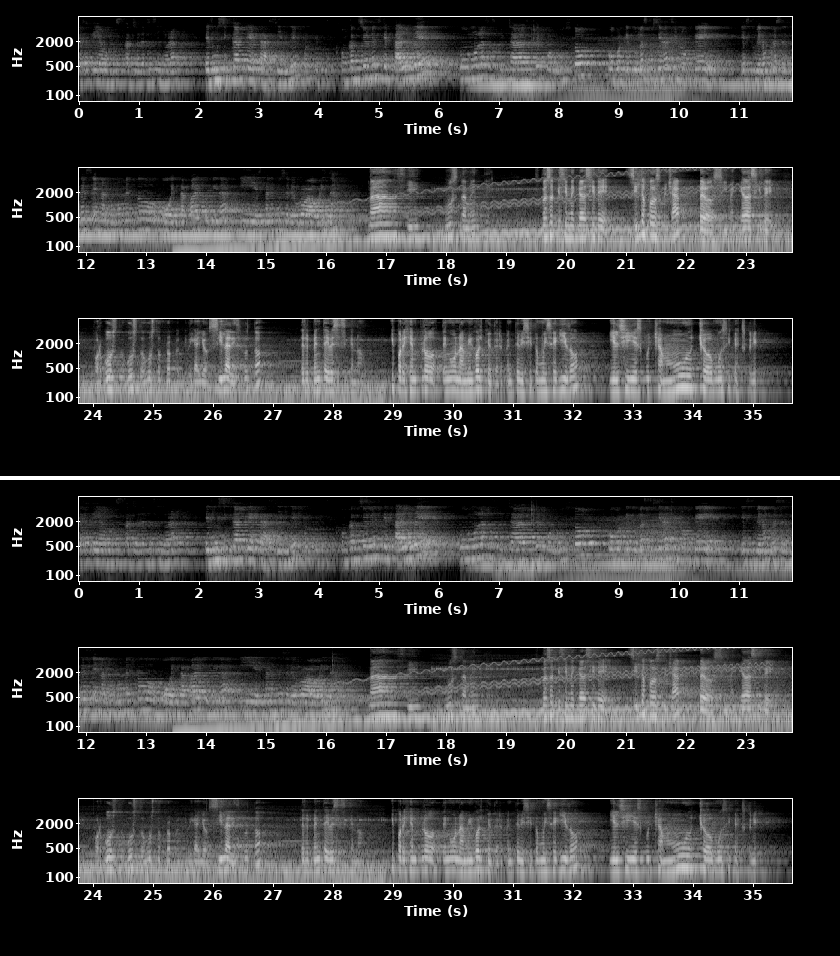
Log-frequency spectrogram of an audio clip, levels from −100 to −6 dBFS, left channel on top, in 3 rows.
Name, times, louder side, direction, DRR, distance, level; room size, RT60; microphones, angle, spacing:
voice 1, 0.0-1.6 2.1-3.9 4.4-5.8 6.3-8.5 8.8-10.5 11.0-16.2, left 1 dB, 20° left, -1 dB, 5.1 m, -43 dB
sound 1, 6.5-16.1, left 5 dB, 90° right, 4.8 m, -47 dB
sound 2, 13.4-23.5, equal, 5° right, 0.9 m, -44 dB
voice 2, 16.7-17.6 18.0-18.8 19.6-20.7 21.1-21.9 22.2-23.4 24.0-25.0 25.5-26.8 27.5-28.5 29.1-32.1 32.6-35.1, left 4 dB, 65° left, 12 dB, 0.8 m, -35 dB
sound 3, 17.7-28.9, right 1 dB, 65° right, 4.1 m, -45 dB
29.5 x 11.5 x 8.4 m, 2.3 s
head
